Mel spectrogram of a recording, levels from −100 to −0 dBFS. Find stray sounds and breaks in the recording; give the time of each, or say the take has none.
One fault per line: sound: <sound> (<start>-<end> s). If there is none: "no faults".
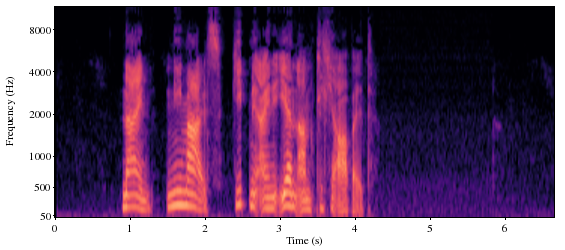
no faults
